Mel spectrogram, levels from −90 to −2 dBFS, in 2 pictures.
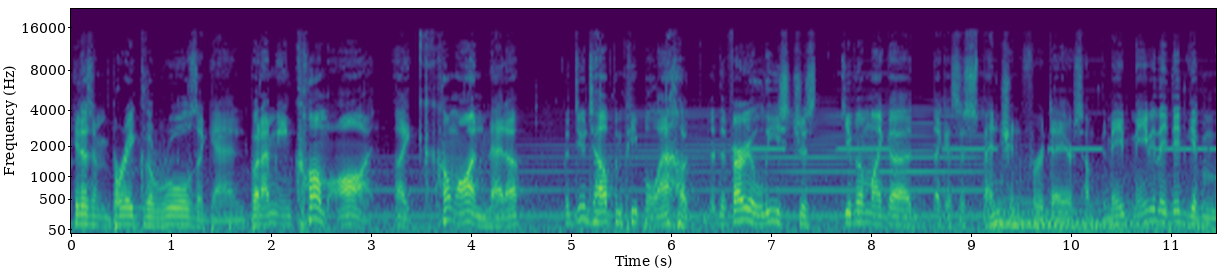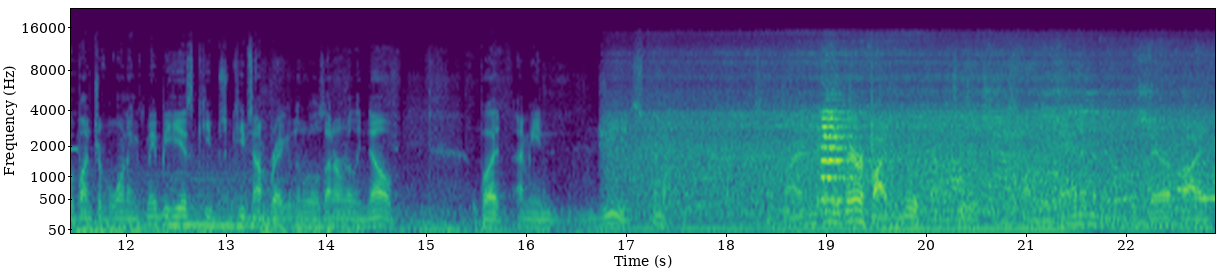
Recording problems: traffic noise; very loud; throughout; 4 dB above the speech
household noises; noticeable; throughout; 15 dB below the speech
background music; noticeable; throughout; 15 dB below the speech

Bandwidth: 15 kHz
